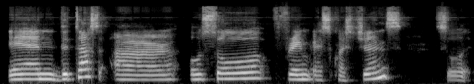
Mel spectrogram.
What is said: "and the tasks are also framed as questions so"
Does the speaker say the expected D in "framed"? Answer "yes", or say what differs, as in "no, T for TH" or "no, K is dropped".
no, D is dropped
